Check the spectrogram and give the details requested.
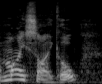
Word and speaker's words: MYCLE: It's out of I think you call it a MYCLE, but it's spelt M-Y-C-L-E, so I'm going to go with MYCLE because I think it's funnier.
